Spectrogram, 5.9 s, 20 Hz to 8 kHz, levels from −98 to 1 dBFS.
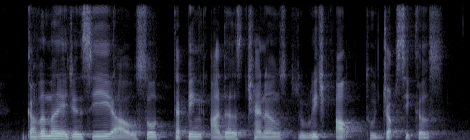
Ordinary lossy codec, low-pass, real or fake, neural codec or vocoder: none; none; real; none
